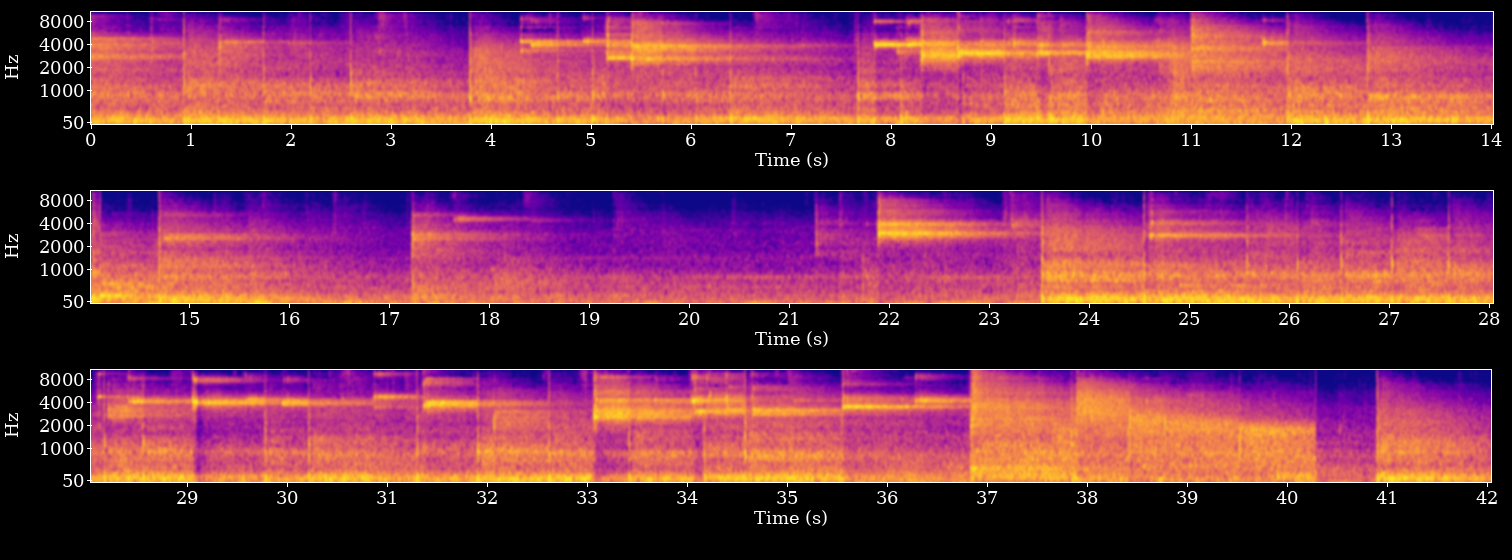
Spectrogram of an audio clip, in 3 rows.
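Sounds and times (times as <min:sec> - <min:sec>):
sneaker squeaks: 0:00.0 - 0:12.3, 0:14.7 - 0:19.8, 0:20.5 - 0:23.6, 0:24.5 - 0:26.3, 0:27.5 - 0:37.0
basketball dribbling: 0:00.0 - 0:13.2, 0:23.2 - 0:37.0.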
